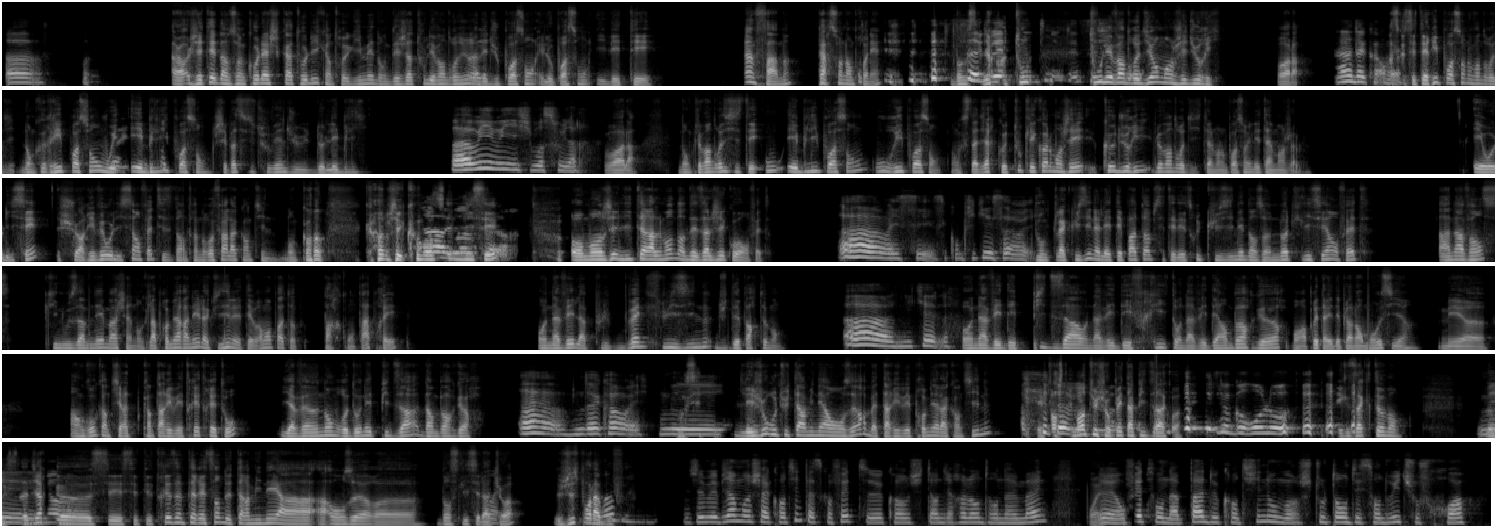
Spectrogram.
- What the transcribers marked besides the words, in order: stressed: "infâme"; laugh; unintelligible speech; chuckle; laughing while speaking: "quand"; other background noise; stressed: "belle"; stressed: "pizzas"; chuckle; unintelligible speech; laugh; tapping
- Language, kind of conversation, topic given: French, unstructured, Comment as-tu appris à cuisiner, et qui t’a le plus influencé ?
